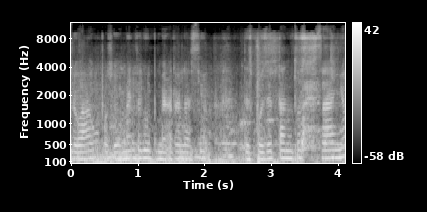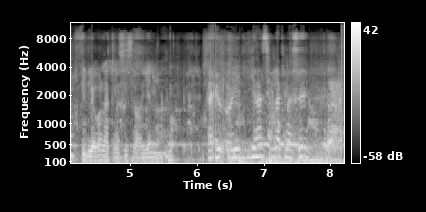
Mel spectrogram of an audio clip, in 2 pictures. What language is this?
Spanish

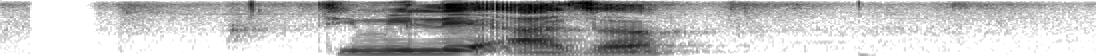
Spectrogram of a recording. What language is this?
Nepali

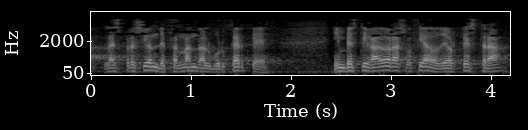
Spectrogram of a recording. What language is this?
Spanish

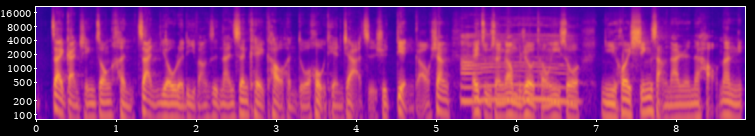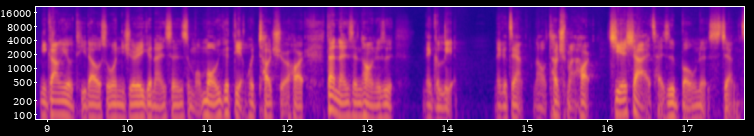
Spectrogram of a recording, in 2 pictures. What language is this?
Chinese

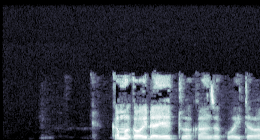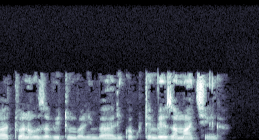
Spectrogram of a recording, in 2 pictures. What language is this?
Swahili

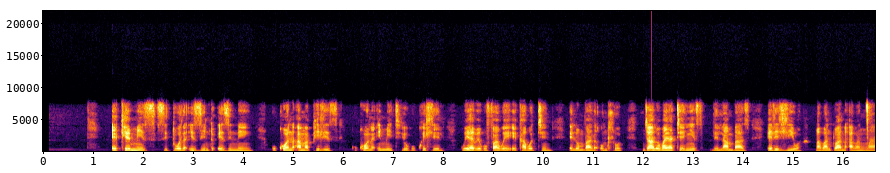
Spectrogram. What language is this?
North Ndebele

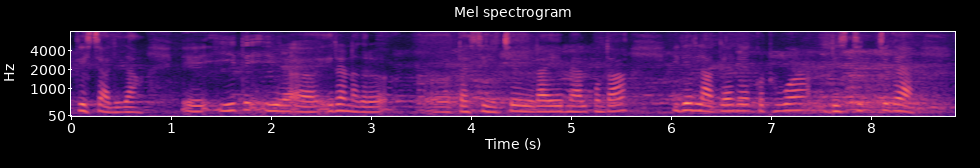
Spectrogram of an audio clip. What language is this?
Dogri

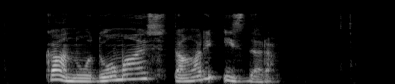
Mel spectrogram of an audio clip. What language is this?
Latvian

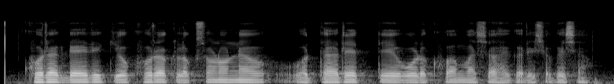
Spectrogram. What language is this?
Gujarati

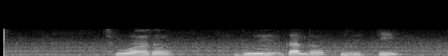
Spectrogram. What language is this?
Odia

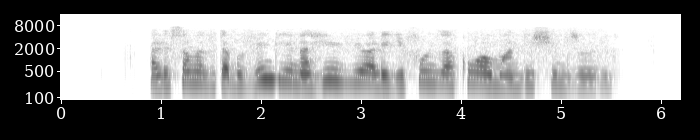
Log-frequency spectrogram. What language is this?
Swahili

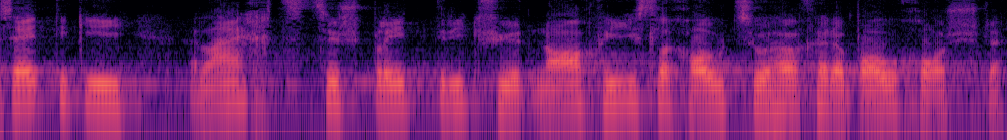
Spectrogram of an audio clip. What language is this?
Swiss German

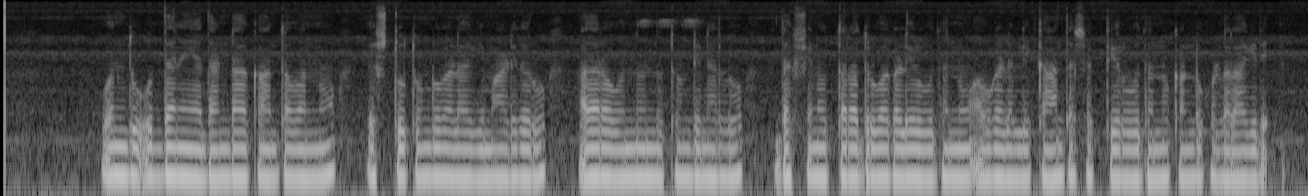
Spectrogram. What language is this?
Kannada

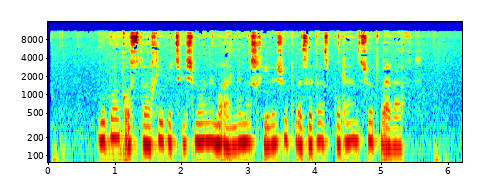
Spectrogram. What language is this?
Persian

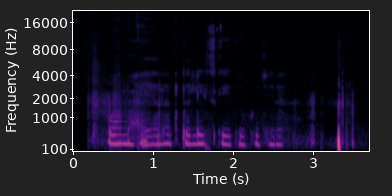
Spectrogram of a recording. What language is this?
Somali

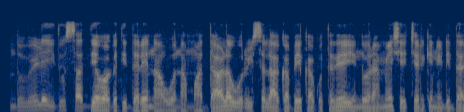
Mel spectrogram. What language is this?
Kannada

